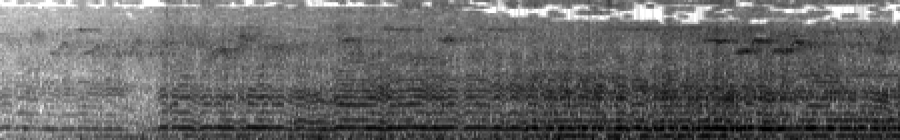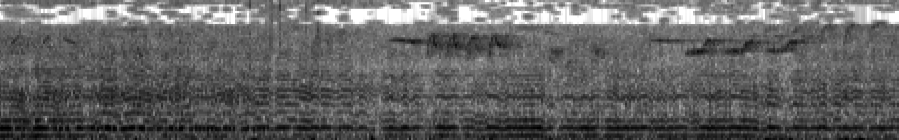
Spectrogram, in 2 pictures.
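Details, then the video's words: Bees buzzing over summer lavender: a steady, low droning hum with a wavering pitch that swells and fades as insects pass close, with faint high bird chirps in the background. "Relaxing Lavender Summer Ambience & Bee Sound Effects"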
